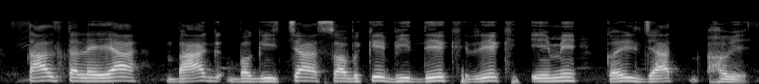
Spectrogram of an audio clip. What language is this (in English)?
Bhojpuri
